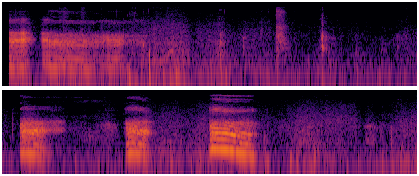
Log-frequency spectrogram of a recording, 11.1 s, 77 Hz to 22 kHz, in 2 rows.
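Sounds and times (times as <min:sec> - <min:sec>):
baby babbling: 0:00.1 - 0:01.9, 0:05.8 - 0:06.4, 0:07.2 - 0:07.6, 0:08.3 - 0:09.0.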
